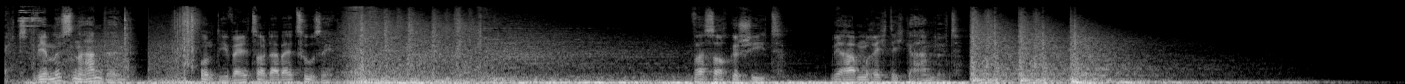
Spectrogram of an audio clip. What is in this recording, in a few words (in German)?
Trailer; ENTEBBE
